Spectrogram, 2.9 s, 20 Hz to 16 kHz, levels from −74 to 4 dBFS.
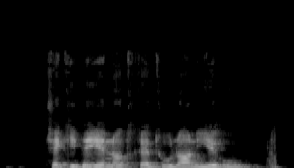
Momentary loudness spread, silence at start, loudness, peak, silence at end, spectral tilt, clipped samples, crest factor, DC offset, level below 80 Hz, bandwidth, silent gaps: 11 LU; 0.5 s; -26 LUFS; -10 dBFS; 0.15 s; -6.5 dB/octave; under 0.1%; 18 dB; under 0.1%; -60 dBFS; 11.5 kHz; none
